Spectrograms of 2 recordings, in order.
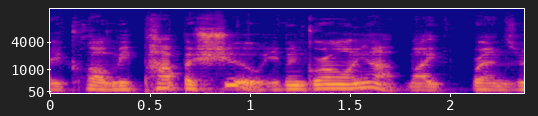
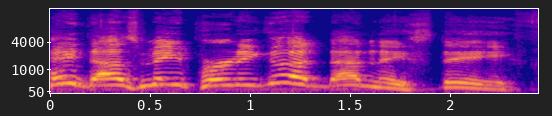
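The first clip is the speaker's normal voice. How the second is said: put-on very high, slow old voice; 12 semitones higher, 5 dB louder than usual. Retelling what an old comedian said backstage: imitating Don Knotts, old. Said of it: "so he did it a different voice".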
